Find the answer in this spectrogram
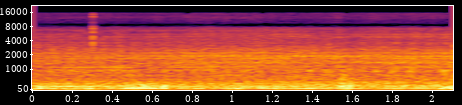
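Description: Steady low rumble of street traffic, with wind on the microphone.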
